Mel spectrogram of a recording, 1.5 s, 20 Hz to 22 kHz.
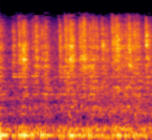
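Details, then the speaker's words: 1992 Ford Mustang GT V8, high compression, camshaft over ?/inch lift, nitrous kit, high-torque mini starter: deep loping choppy idle from the big cam, steady, no stumbling; idles well, stays under 180° in traffic with air on. "car idles really well no idle issues car stays under 180° in traffic with the air on"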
